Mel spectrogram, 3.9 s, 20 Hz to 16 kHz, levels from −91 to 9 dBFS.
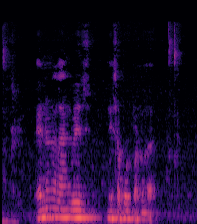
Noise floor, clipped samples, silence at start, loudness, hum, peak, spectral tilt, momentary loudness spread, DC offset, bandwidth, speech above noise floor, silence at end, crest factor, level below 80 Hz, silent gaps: -56 dBFS; under 0.1%; 0.05 s; -32 LUFS; none; -18 dBFS; -7.5 dB/octave; 20 LU; under 0.1%; 10.5 kHz; 26 dB; 0.4 s; 14 dB; -56 dBFS; none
